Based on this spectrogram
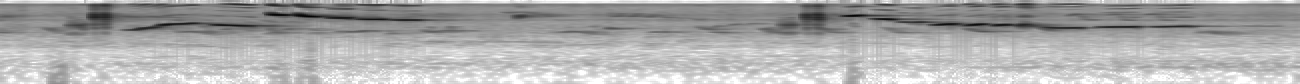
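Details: Bali brown-chested jungle flycatcher giving a provoking lure song meant to rile other males: two bursts of bright whistles, each sweeping upward then stepping down in quick descending notes, separated by a brief pause.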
